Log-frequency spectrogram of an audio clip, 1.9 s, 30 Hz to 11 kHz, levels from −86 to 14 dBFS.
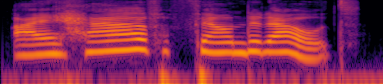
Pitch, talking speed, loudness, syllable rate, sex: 275 Hz, 155 wpm, -14 LUFS, 3.3 syllables/s, female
